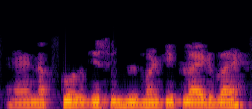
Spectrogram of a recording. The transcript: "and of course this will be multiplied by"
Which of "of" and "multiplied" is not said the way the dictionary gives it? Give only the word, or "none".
of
